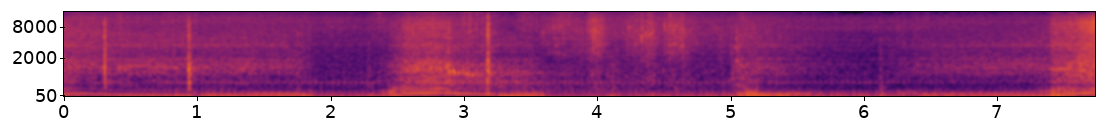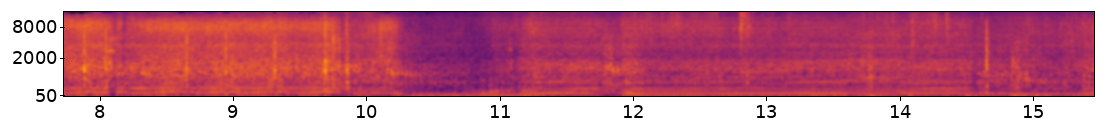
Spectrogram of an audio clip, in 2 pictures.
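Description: Tyres skid and scrape on sand.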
